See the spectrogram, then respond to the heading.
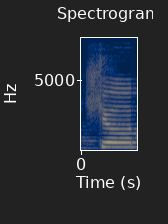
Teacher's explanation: च तालु से बोला जाता है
